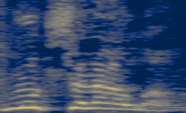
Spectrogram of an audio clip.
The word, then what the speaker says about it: mozzarella: As long as you get the z in there, you're fine.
